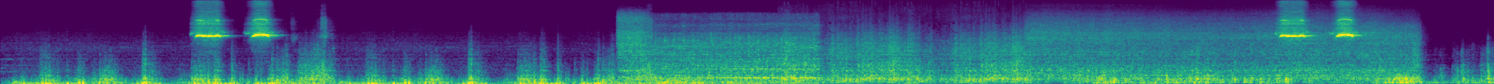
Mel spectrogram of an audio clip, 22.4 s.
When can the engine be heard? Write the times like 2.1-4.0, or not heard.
9.2-12.3.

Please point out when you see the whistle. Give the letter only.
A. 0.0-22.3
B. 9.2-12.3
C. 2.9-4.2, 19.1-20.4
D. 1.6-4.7
C.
